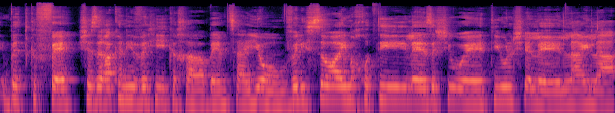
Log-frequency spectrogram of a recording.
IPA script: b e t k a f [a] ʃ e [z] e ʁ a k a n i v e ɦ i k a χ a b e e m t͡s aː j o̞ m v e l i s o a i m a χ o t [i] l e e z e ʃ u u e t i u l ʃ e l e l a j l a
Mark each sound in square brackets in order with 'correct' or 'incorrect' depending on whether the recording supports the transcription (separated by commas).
incorrect, correct, correct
